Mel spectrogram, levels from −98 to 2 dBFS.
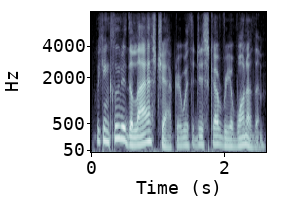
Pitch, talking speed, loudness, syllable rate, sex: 130 Hz, 275 wpm, -18 LUFS, 7.6 syllables/s, male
